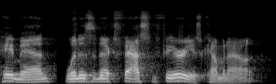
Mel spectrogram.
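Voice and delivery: normal talking voice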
